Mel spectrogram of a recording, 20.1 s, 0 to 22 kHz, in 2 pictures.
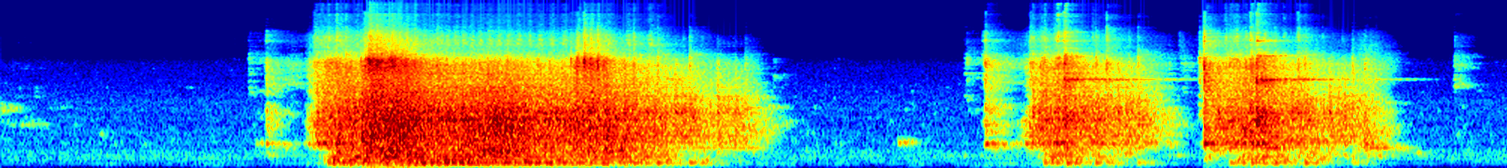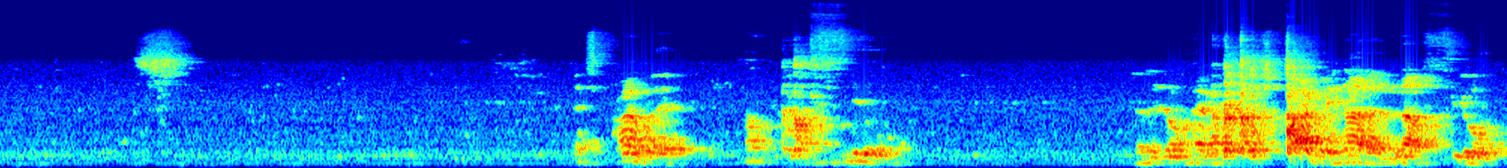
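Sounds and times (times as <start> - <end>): engine being pull-started: 1.8 - 5.2, 6.6 - 9.3.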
